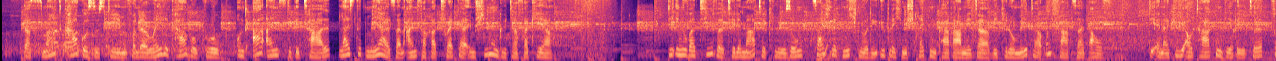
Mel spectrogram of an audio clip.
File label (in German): Erklaervideo; A1 Digital SmartCargo; Demontration Video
